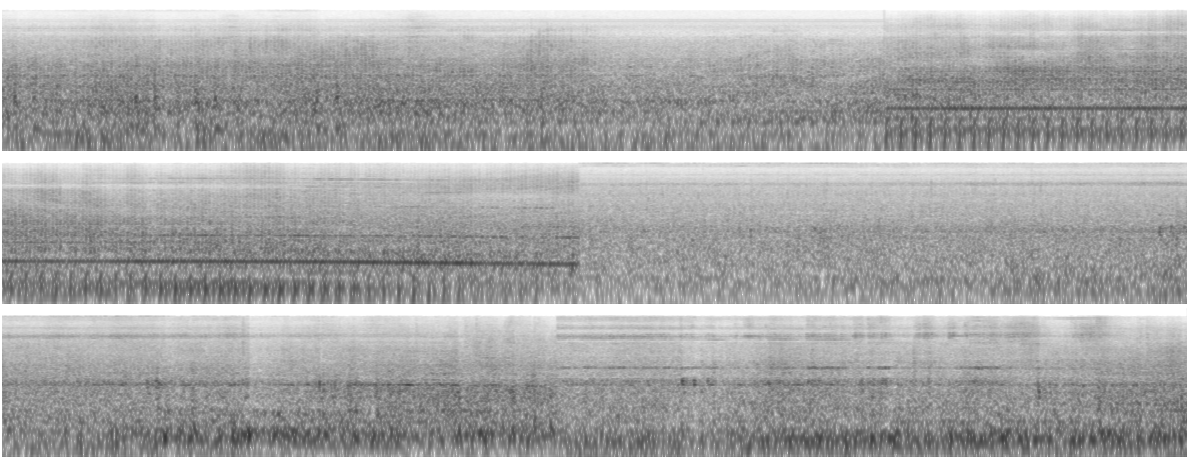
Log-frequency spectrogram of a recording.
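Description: Passenger trains hauled by diesel locomotives running past on curved track, engine noise mixed with coaches rolling over the rails, the sound cutting abruptly to a new pass several times. Through the middle a steady tone is held for about six seconds, falling slightly in pitch.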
